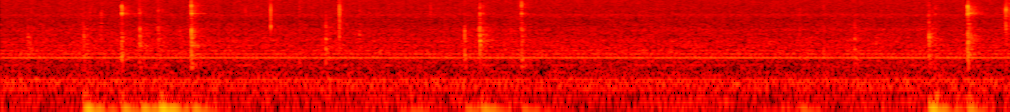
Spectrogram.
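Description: Computer keyboard keys tapped in three short clusters, about half a second, two and a half seconds and four and a half seconds in. Each cluster comes with a dull low thump.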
